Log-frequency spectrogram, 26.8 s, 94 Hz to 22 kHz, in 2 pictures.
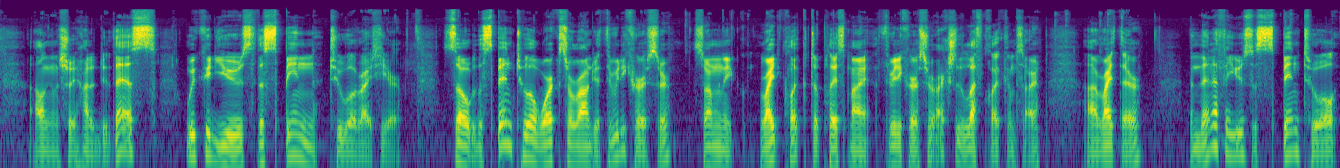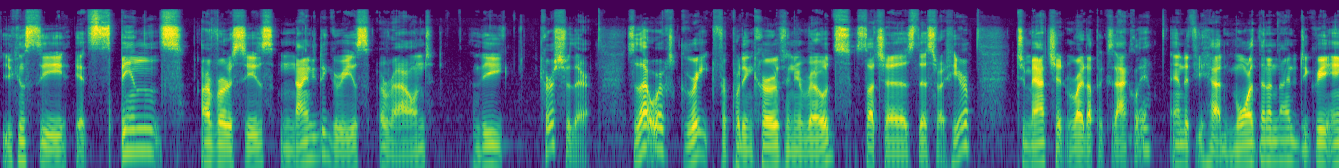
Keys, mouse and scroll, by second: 1.3 ctrl+z, 6.7-8.6 drag, 10.4-14.6 drag, 26.1 click.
